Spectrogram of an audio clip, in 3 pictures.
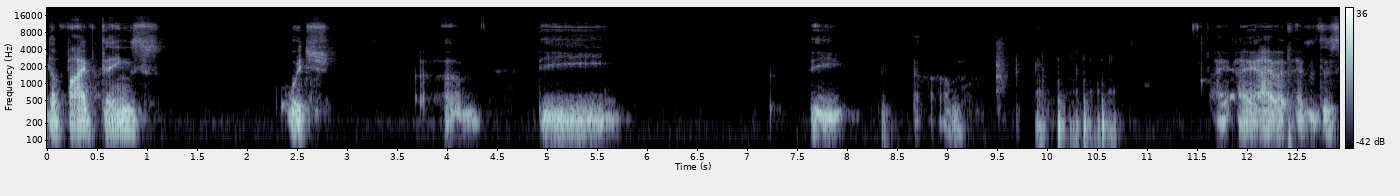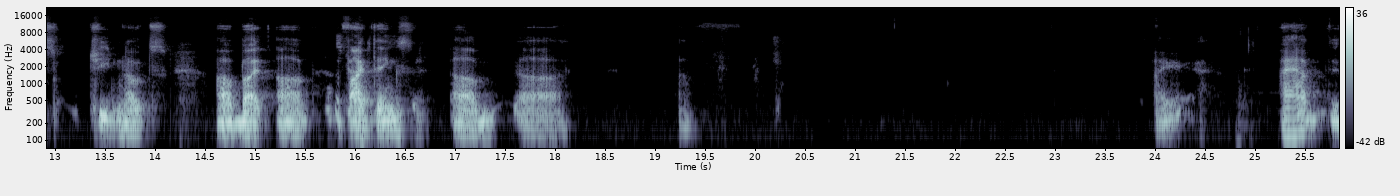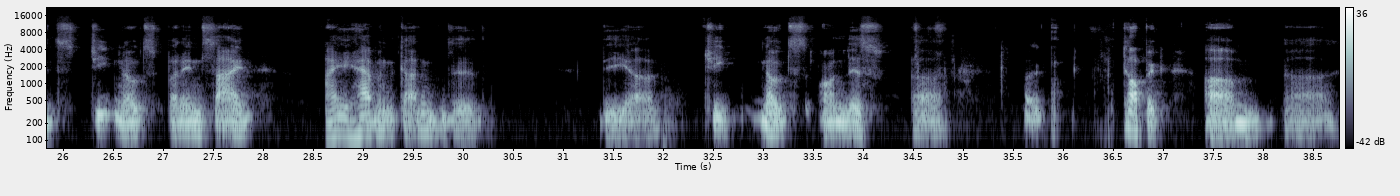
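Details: Aphasia with word-finding difficulty in a man after a severe stroke at age 47 (December 2006) that began ischemic and turned hemorrhagic, more than a decade into rehabilitation; he reports it is worse when he is excited.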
